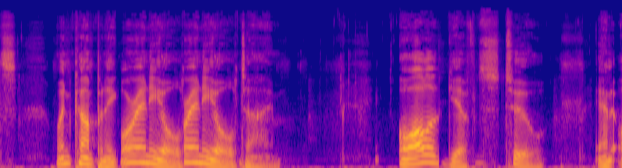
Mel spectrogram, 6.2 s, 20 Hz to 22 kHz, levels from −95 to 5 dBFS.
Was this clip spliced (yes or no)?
yes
